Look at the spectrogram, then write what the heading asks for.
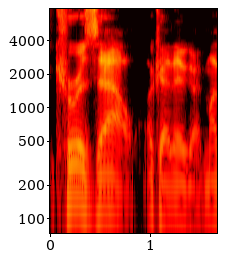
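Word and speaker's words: Curaçao: It's pronounced Curacao.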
